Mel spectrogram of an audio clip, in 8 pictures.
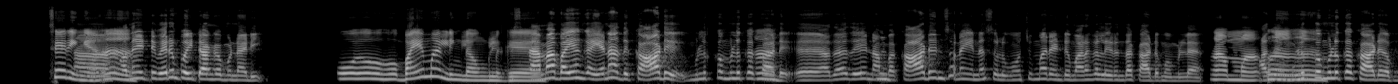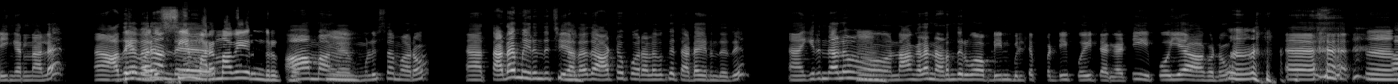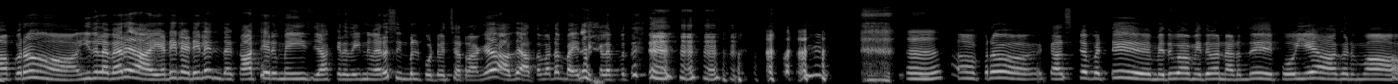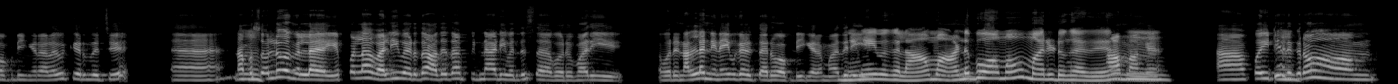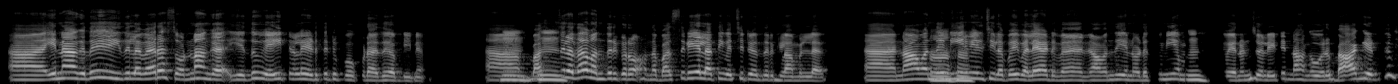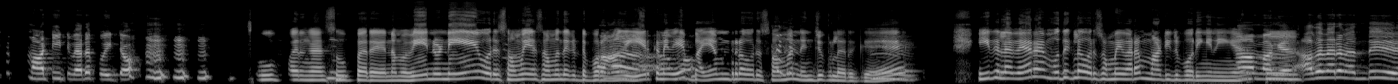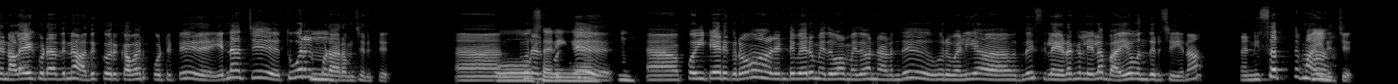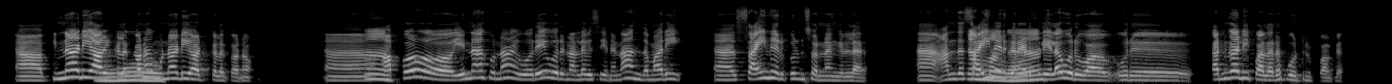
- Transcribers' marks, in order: laugh; in English: "பில்டப்"; laughing while speaking: "அப்பறம் இதில வேற இடையில இடையில, இந்த காட்டெருமை ஜாக்கிரதைன்னு வேற சிம்பல் போட்டு வச்சர்றாங்க"; in English: "சிம்பல்"; chuckle; laughing while speaking: "அ"; laughing while speaking: "பயத்த கெளப்புது. அப்பறம் கஷ்டப்பட்டு மெதுவா மெதுவா நடந்து, போயே ஆகணுமா? அப்படீங்கிற அளவுக்கு இருந்துச்சு"; unintelligible speech; laughing while speaking: "நாங்க ஒரு பேக் எடுத்து மாட்டிட்டு வேற போய்ட்டோம்"; chuckle; laughing while speaking: "ஆ, ஆமா. ம்"; other background noise; in English: "சைன்"; in English: "சைன்"
- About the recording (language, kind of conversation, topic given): Tamil, podcast, மீண்டும் செல்ல விரும்பும் இயற்கை இடம் எது, ஏன் அதை மீண்டும் பார்க்க விரும்புகிறீர்கள்?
